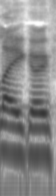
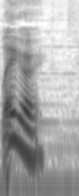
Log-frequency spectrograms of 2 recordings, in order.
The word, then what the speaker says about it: Lego: Lego? – You said it right. – Not Lego for those from Adelaide, but Lego. The age of it was 5 to 7 year old.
